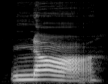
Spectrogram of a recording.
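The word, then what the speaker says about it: gnaw: so w is silent nah g n a w but we don't hear the g so g n together make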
